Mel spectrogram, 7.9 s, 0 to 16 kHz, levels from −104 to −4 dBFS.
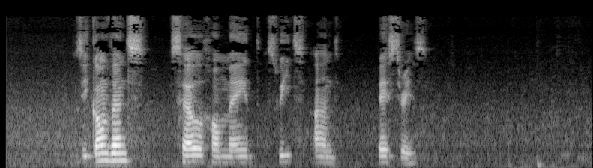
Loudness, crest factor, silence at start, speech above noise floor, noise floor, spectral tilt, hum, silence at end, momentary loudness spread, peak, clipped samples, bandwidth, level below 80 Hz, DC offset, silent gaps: -20 LUFS; 22 dB; 1.05 s; 40 dB; -59 dBFS; -5 dB/octave; none; 2.3 s; 20 LU; 0 dBFS; under 0.1%; 11.5 kHz; -60 dBFS; under 0.1%; none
